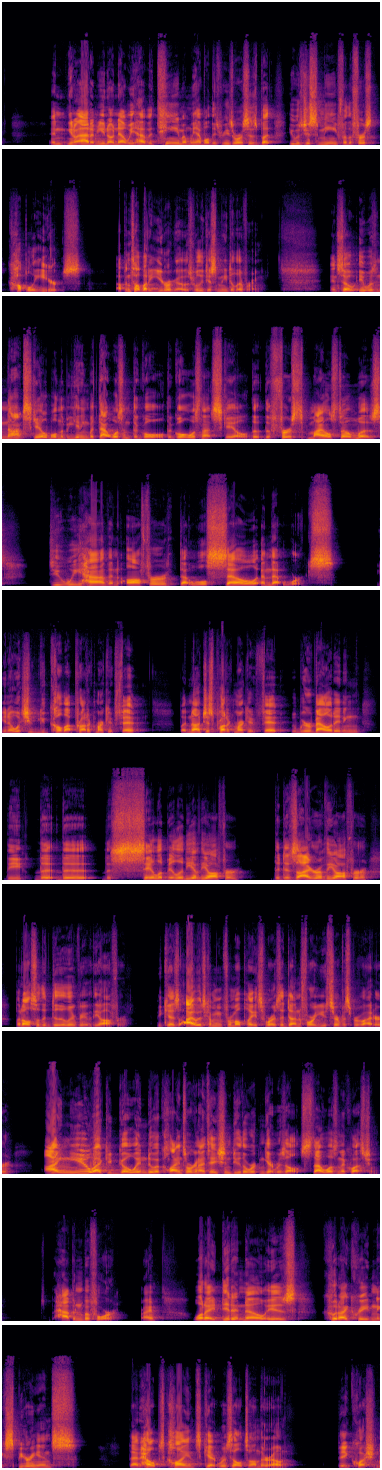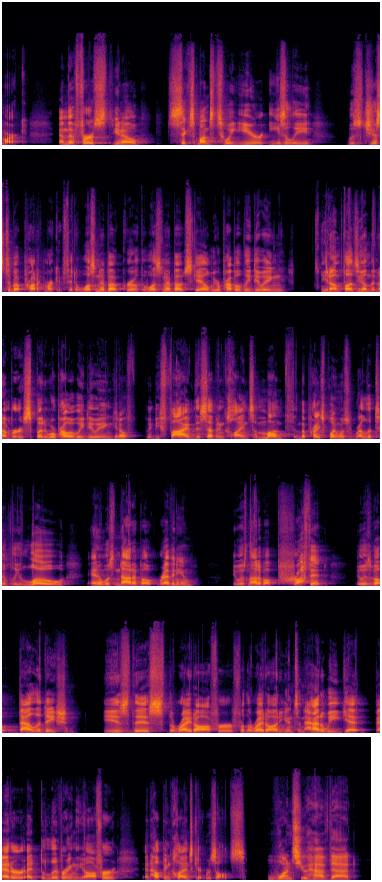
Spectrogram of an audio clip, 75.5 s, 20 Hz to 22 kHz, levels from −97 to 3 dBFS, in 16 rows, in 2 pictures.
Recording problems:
thin; very; fading below 650 Hz

